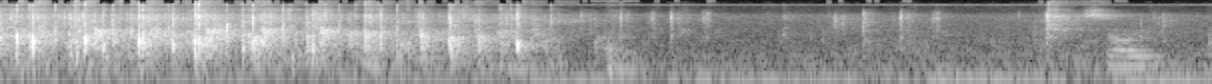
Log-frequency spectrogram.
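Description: Audience applause greets a speaker walking onto the stage at a UN General Assembly side event, a dense wash of clapping that is loud at first, then thins and fades over several seconds.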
